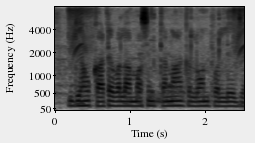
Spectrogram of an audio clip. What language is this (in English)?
Maithili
